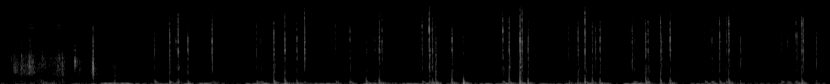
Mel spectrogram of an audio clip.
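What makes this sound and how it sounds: Fingers with long red nails press, scratch and lightly crunch hollow pink and blue dry soap curls filling a pink soap bowl. The sound is quiet, dry, crisp crackling and brittle snapping in short clustered bursts separated by brief pauses, with bright high crinkle over a low thump and no ringing.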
